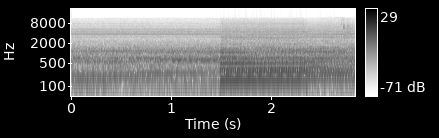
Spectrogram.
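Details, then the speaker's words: Qidi Tech X-Smart 3 3D printer during input shaper calibration: buzzing tones that hold then jump in pitch, with extra rattle from the plastic panels, likely less when printing; normal input shaper calibration vibration. "there's a lot of plastic panels in here that might rattle a little bit. I doubt they're going to be rattling this much when it's actually printing, but during the input shaper you can definitely hear it making a little bit of extra noise."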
